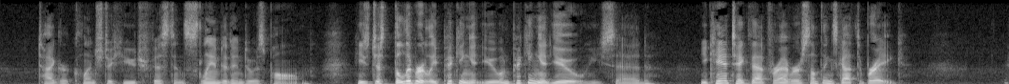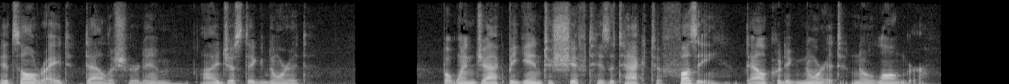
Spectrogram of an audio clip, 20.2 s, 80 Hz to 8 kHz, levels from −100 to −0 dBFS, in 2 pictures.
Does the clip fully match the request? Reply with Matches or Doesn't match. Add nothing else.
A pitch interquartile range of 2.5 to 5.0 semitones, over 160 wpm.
Doesn't match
